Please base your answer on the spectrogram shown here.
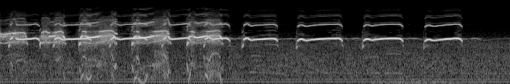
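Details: Osprey at Hellgate in 2014, about 3, screaming for fish at 4:19 PM: loud series of high, piercing whistled screams, each slightly arched, first overlapping rapidly, then spaced evenly about every half second.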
